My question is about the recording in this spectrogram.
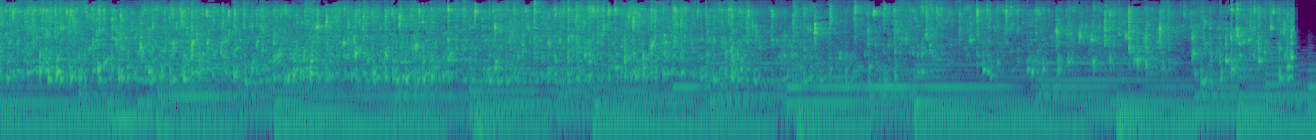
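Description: Water poured steadily from a plastic jug into the braising liquid in an enamelled pot, splashing into liquid as the pot is topped up to cover the ham.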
